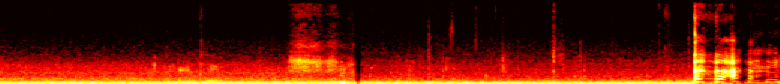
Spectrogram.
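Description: Car engine running, heard as a steady low hum inside the cabin. It cuts off suddenly near the end.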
